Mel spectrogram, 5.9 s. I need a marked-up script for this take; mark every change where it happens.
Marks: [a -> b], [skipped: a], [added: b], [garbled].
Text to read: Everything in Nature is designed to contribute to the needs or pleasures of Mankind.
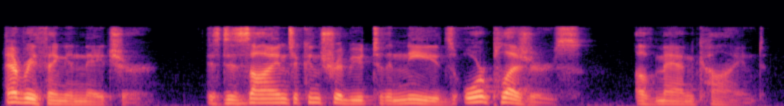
Everything in Nature is designed to contribute to the needs or pleasures of Mankind.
